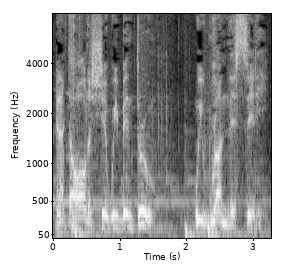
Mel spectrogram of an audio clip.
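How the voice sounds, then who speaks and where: An actor playing a hard, resolute crime boss in a game drama, terse and commanding. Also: male voice, medium pitch, sing-song, moderate pace, over music, natural voice. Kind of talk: dramatic video game acting.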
